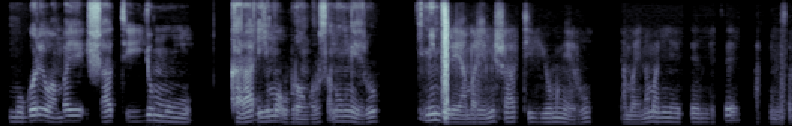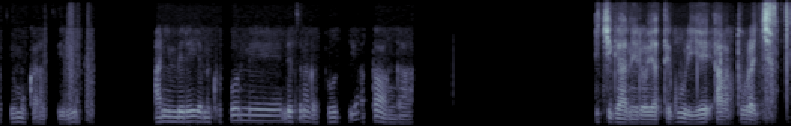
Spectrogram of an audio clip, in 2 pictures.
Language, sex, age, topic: Kinyarwanda, male, 25-35, government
